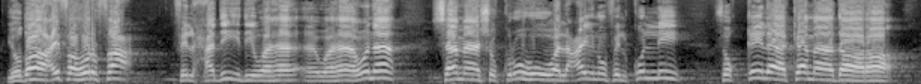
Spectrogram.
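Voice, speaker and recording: A man with an Egyptian accent teaching Quran recitation to a class, chanting verse lines slowly and quizzing his pupils with fill-in questions. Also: sits high, big-room sound. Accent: Egyptian Arabic.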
